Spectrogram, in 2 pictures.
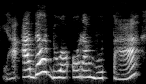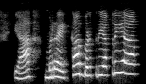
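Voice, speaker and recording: Bright, high-voiced Indonesian woman storyteller. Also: expressive, unhurried, dull audio. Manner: sing-song, coaxing, addresses children often. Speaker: Sunday school storyteller. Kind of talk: storytelling to small children.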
